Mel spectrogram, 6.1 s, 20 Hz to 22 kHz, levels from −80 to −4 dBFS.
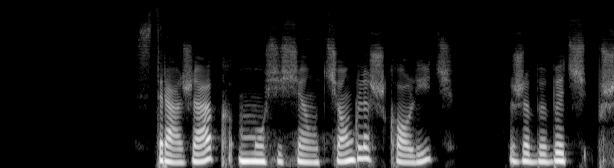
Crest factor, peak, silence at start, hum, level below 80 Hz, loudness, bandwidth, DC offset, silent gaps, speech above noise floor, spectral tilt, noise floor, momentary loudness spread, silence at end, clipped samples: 16 dB; -2 dBFS; 1.6 s; none; -52 dBFS; -17 LUFS; 7.6 kHz; under 0.1%; 4.59-4.80 s; over 73 dB; -8.5 dB/octave; under -90 dBFS; 7 LU; 0 s; under 0.1%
